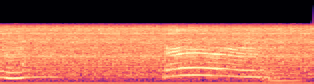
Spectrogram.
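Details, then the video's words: A Doberman making talking noises indoors: a short low whine followed by a longer, wavering, moaning vocalization that rises and falls, then a brief low grumble, over a steady mains hum. "Doberman talk"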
